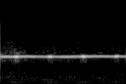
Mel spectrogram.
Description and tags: Radar, Sonar, Scan
Suggestions: Radar, Scan, Sonar. Me whistling with wah-wah effect.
